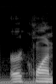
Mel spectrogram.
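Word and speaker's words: Ur-Quan: a different title it's called Quan Masters um erquan is spelled like this I don't know if you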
